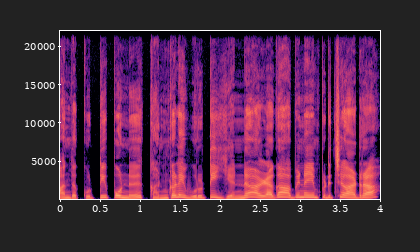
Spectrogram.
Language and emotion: Tamil, surprised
